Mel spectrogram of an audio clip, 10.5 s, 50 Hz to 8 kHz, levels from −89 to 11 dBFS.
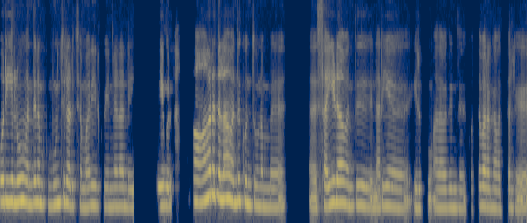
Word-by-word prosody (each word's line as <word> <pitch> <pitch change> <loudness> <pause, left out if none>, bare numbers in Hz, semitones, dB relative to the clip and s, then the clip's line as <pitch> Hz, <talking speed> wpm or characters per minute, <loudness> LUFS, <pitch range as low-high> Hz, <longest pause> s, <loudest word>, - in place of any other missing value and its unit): பொரியலும் 260 0 +5
வந்து 240 +1 +1
நமக்கு 240 -1 -2
மூஞ்சில 245 +1 +2
அடிச்ச 220 0 -7
மாரி 210 +2 -2
இருக்கும். 215 0 -10
என்னடா 210 +1 -3
டெய்லி 200 0 -7 1.2
ஆறுதலா 295 +3 +5
வந்து 260 +1 +3
கொஞ்சம் 225 -2 0
நம்ம 205 0 -5 0.8
அ - - -4 0.2
சைடா 250 +3 +4 0.2
வந்து 220 +1 -4 0.4
நெறைய 215 +2 -3 0.5
இருக்கும். 200 +9 -8
அதாவது 195 0 -3
இந்த 195 0 -6 0.2
கொத்த 195 +2 -25
வரங்கா 205 -2 0
வத்தலு, 195 - -8
225 Hz, 130 wpm, -20 LUFS, 205-255 Hz, 1.2 s, பொரியலும்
